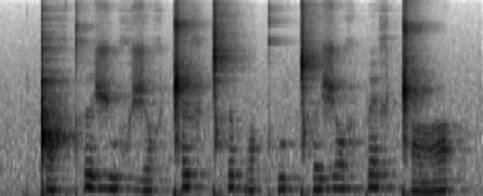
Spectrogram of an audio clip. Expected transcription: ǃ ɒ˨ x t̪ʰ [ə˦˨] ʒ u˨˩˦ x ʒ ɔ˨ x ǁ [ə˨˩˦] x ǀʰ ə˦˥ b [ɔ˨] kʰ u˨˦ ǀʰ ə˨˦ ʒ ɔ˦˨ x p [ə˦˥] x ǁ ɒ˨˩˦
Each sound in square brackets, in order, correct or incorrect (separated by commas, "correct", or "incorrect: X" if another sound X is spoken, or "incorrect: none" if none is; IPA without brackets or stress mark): correct, incorrect: ə˦˥, correct, incorrect: ɛ˦˥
